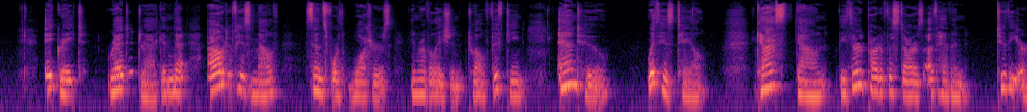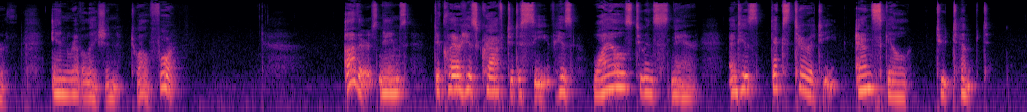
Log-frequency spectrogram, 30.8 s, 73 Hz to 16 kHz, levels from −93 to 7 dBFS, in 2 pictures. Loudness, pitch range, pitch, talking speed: -27 LUFS, 155-210 Hz, 180 Hz, 110 wpm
